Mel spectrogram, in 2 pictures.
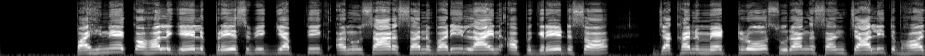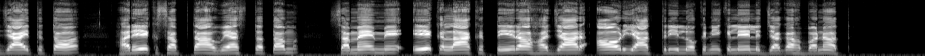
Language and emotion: Maithili, neutral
